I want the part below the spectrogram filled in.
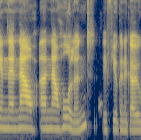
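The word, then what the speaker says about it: Haaland: according to everybody and then now and now horland if you're going to go with the correct pronunciation i believe a loser because he missed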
